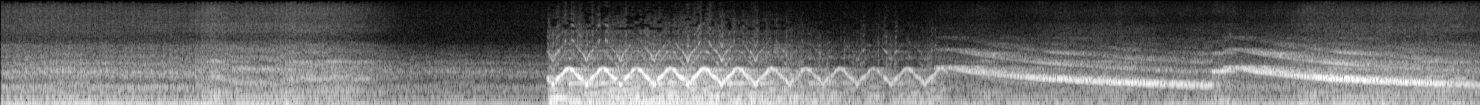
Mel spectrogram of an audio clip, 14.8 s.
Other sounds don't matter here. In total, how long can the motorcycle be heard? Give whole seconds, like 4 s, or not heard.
11 s.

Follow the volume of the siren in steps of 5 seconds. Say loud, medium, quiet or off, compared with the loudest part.
off, loud, loud.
